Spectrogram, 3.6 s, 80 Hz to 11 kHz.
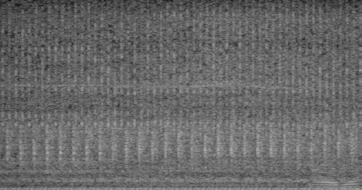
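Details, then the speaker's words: Nissan Silvia S14 with RB25DET swap, first start after installing a new oil cooler: quick light ticking, roughly six a second, over a steady idle. Lifters clattering as oil pressure builds and refills them. "You can hear the oil building up in the lifters. So we'll let it run for about a minute, I reckon."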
